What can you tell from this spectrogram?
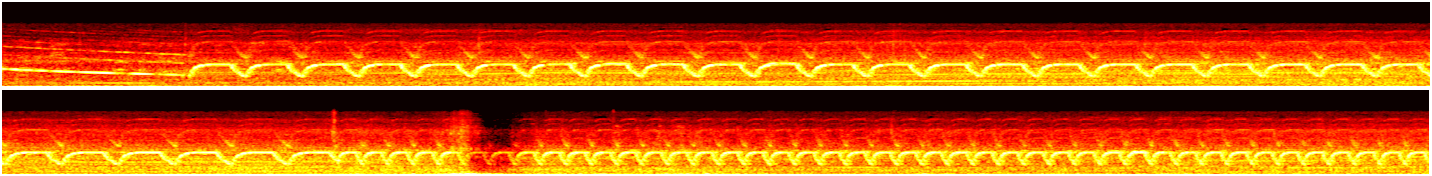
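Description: Ambulance's electronic siren, heard from inside the cab. The tail of a falling wail gives way to a rapid yelp sweeping up and down about twice a second, which quickens to three or four sweeps a second past the middle. About two-thirds through there is a brief thump and the siren drops out for a moment, with low engine and road noise underneath.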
